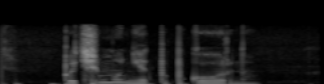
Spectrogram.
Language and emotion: Russian, sad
